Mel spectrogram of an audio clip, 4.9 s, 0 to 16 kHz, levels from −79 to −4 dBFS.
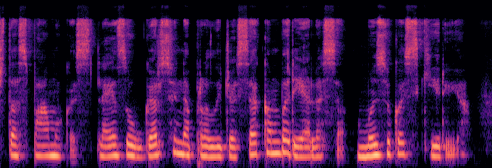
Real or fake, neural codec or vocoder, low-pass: fake; vocoder, 44.1 kHz, 128 mel bands every 256 samples, BigVGAN v2; 14.4 kHz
